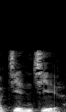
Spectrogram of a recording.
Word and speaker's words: 尴尬: 因为那天我看新闻，居然尴尬那个字，教育部已经把它改成叫尖界了，真的，这是部班的发音，现在可以念作尖界，所以现在尖界不是念错了哈，是正确的，我们教育部颁发的那个发音。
